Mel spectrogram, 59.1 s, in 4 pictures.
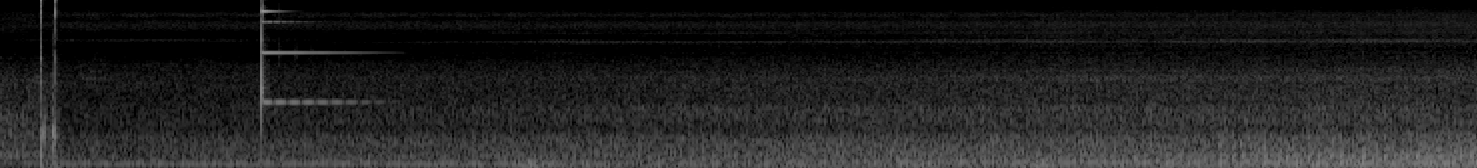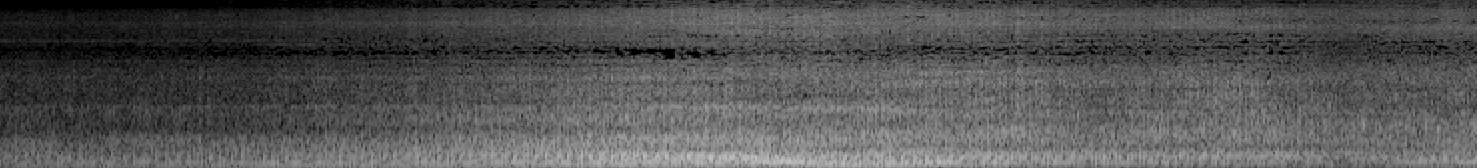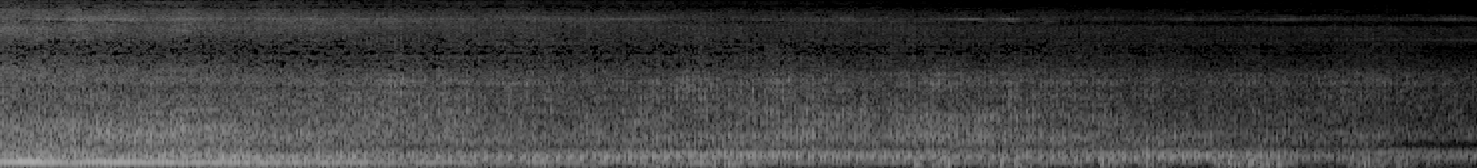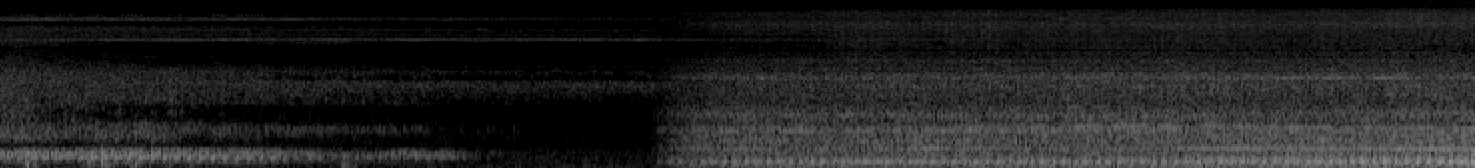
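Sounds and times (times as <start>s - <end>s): locomotive engine passing: 14.2s - 41.6s, 51.0s - 59.0s.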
